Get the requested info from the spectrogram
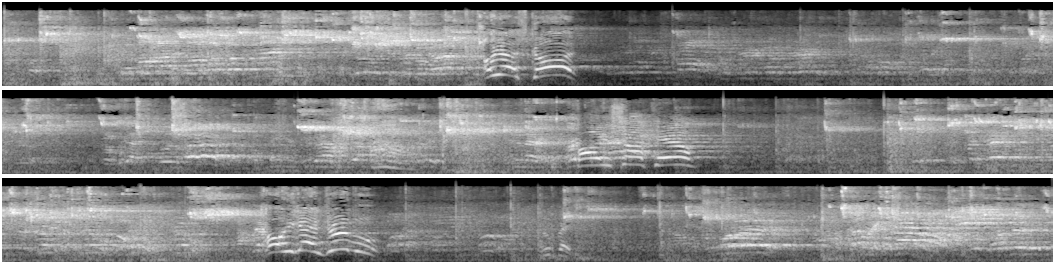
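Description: Indoor basketball game with a ball bouncing on the hardwood court and shoes squeaking sharply a few times, with spectators' voices echoing in the gym throughout.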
